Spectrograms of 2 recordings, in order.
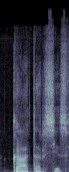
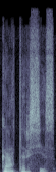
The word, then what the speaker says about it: катарсис: Я сейчас пытаюсь проверить ударение в греческом слове. Катарсис. Все-таки нам рекомендуют катарсис. Хотя понятно, что катарсис распространенный акцентный вариант, поскольку ударение стремится к середине слова, в многосложных словах.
